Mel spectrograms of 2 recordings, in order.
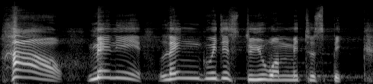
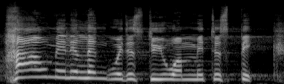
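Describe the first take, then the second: First: Proud, slow, emphatic English retort; boastful booming question; loud retort. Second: Slow, deliberate proud English question; confident emphatic repeat; loud retort again. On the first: Retold or imitated. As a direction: spell it out loudly to the cashier. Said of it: "큰 소리로 말하니까". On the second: Shown as a demonstration. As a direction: lean on each word, proud. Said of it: "다시 해볼까요?".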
